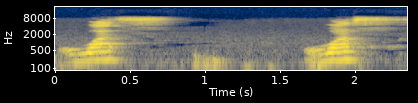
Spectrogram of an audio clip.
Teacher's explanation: ওয়াও ঠোঁট গোল করে পড়বেন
